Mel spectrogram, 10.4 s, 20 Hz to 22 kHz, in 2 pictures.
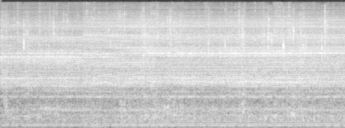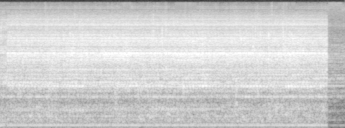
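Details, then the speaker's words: Maytag MDB9959SKZ dishwasher, about four years old, gradually louder: harsh grinding and rattling over steady pump hum during wash/recirculation, from underneath; faulty pump assembly, replaced with W11416363. "It starts getting noisy when the research pump starts going. It's probably a toothpick or a bobby pin or, you know, part of a whole chicken."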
